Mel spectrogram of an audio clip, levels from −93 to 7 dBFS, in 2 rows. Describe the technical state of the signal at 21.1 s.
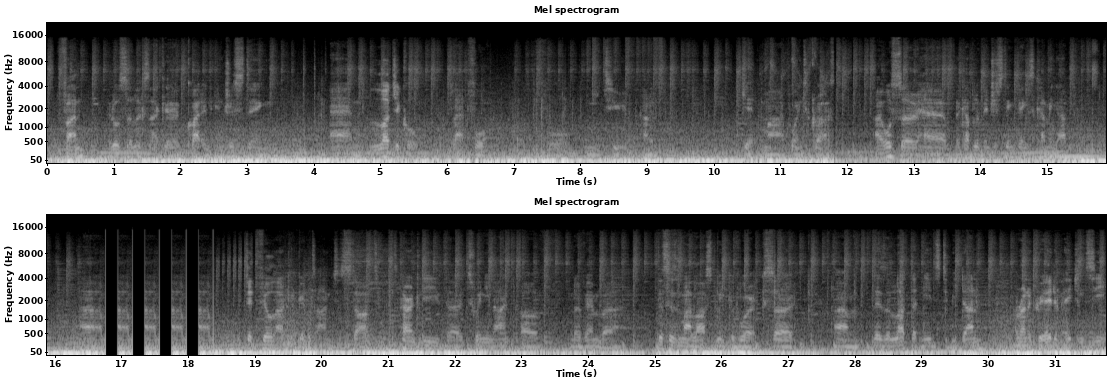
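At 21.1 s the signal is intact, with no audible dropout, distortion, glitch or other fault at that moment.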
